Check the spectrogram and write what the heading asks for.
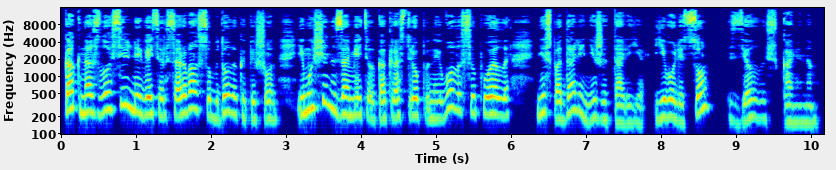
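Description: A woman narrating a storybook in a measured, dramatic reading. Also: mid-range voice, a little mellow.

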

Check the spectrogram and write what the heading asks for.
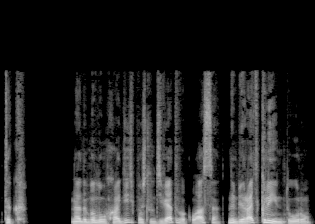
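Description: A woman's voice: low voice, brisk, a little mellow, dry recording, clean studio sound. A woman voicing an exasperated young woman scolding her younger sister in an audiobook. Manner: stern, scolding.

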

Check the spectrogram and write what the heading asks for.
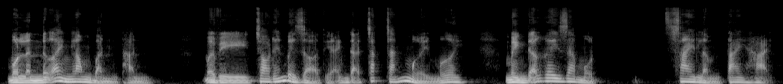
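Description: A man tells a comic story in a wry, colloquial manner. His voice is low and slightly husky, and his delivery rises and falls a lot. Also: big pitch swings, normal speed, a little mellow. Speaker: audiobook narrator.

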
